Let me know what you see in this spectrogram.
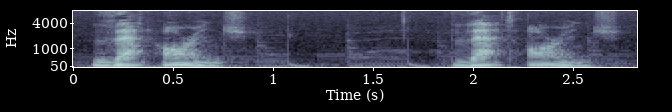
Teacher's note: But here you might hear that the t at the end of that actually changes and becomes a d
